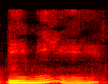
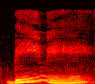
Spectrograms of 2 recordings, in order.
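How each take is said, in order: First: "Bini" with the stress moved to NI; Mountain Maidu stress. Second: "Bini" with the stress on BI; Concow stress. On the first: Teacher contrasting Mountain Maidu with Concow, second-syllable stress. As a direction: lean on the last syllable of "Bini". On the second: Teacher giving the Concow word for net, first-syllable stress. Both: Shown as a demonstration. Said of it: "you may need to change the stress".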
